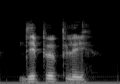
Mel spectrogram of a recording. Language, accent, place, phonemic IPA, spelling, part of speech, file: French, France, Lyon, /de.pœ.ple/, dépeupler, verb, LL-Q150 (fra)-dépeupler.wav
- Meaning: to depopulate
